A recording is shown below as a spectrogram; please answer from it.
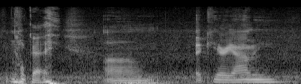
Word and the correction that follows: Toriyama: I know uh, I said it wrong again, but it's, it's whatever. – Toriyama.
